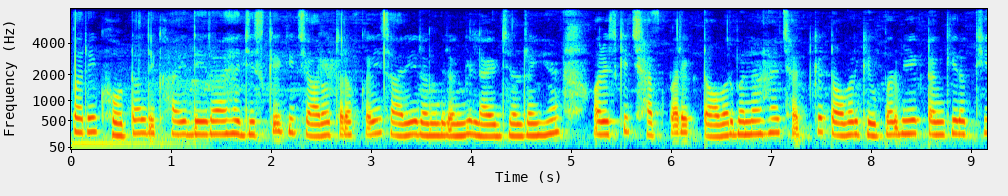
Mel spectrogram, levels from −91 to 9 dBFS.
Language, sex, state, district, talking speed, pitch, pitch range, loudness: Hindi, female, Uttarakhand, Uttarkashi, 250 wpm, 240 Hz, 220-250 Hz, -13 LUFS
